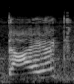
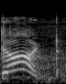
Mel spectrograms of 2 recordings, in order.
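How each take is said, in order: First: The vowel is an 'eye' sound. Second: The vowel is an 'er' sound. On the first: The speaker calls it wrong. "डाइट नहीं बोला" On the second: The speaker calls it right. "अ की।"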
